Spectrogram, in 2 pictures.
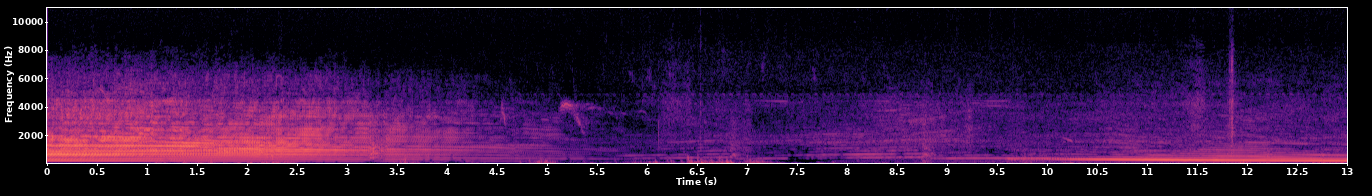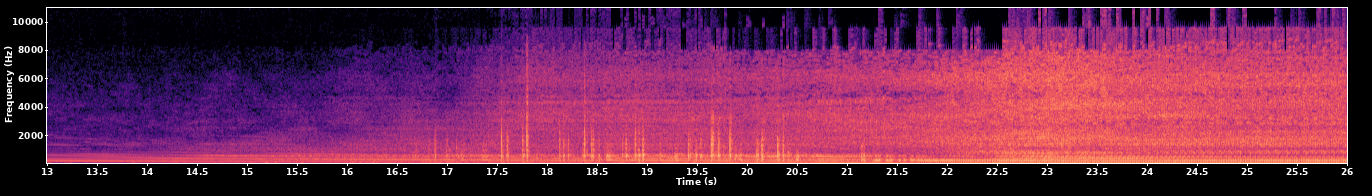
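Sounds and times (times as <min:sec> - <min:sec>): motorcycle engine revving down: 0:15.6 - 0:26.0
exhaust pops and crackles: 0:16.8 - 0:26.0.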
